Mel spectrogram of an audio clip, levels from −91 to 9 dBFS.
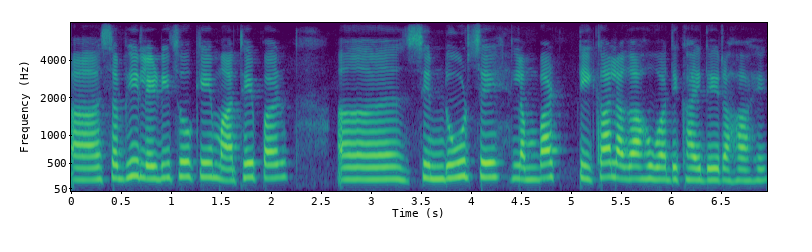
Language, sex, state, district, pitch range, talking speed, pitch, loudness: Hindi, female, Uttar Pradesh, Etah, 215-250 Hz, 145 wpm, 225 Hz, -15 LUFS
